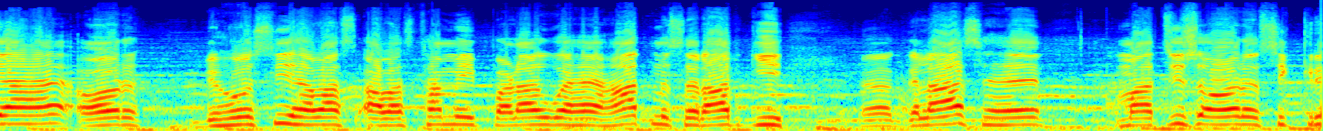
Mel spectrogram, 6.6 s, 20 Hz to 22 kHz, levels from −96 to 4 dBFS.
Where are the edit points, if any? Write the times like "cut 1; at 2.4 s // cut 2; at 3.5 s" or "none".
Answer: cut 1; at 5.5 s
